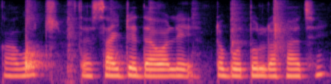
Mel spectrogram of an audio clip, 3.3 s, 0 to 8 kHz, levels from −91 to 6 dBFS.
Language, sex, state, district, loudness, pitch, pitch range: Bengali, female, West Bengal, Cooch Behar, -16 LUFS, 205 Hz, 200-210 Hz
